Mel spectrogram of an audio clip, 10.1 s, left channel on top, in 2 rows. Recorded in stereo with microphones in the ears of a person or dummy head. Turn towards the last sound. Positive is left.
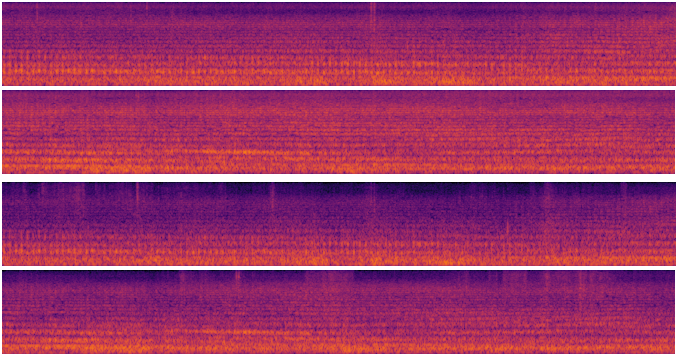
turn(degrees=65)  # may be behind; listen again after turning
